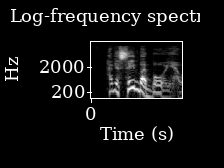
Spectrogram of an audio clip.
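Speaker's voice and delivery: loud, fully committed, bad put-on pirate voice. Reading a smith character's dialogue aloud, bad pirate voice. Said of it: "That's not Scottish. That's like fucking, I don't know, brain-damaged pirate".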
